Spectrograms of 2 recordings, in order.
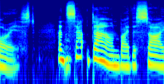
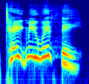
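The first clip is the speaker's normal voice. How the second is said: high, louder plea; frog calling loudly; 7 semitones higher, 5 dB louder than usual. A narrator's reading. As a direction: call after her as loud as you can. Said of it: "as loudly as he could".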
